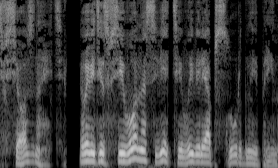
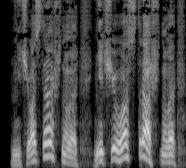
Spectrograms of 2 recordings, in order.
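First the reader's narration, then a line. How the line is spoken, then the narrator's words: Exclaimed. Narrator (Russian): воскликнул он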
